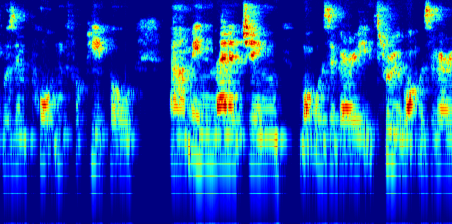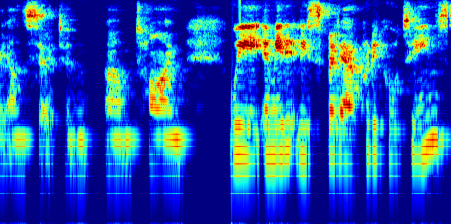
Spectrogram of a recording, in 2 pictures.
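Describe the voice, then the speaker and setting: A woman executive giving a measured, composed answer on a webinar panel over a video call. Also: on the low side. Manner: measured, composed corporate delivery. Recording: roomy, dull video-call audio.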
